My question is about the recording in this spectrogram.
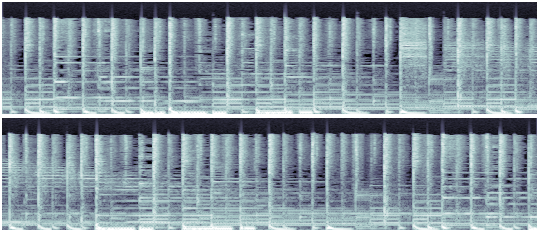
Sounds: Music

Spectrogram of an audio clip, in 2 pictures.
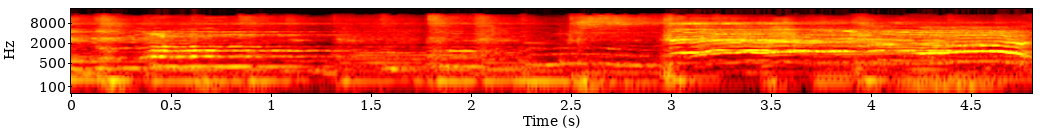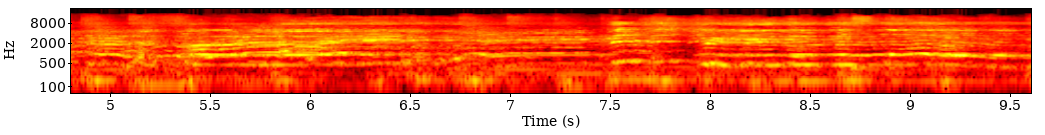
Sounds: Music, Choir, Female singing

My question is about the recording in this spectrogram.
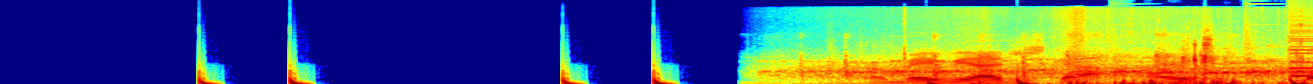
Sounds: Music

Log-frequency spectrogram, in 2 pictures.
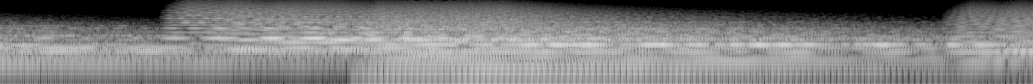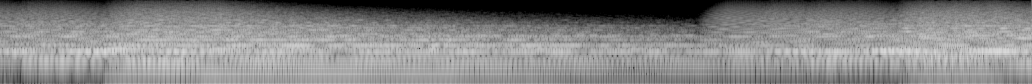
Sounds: Music

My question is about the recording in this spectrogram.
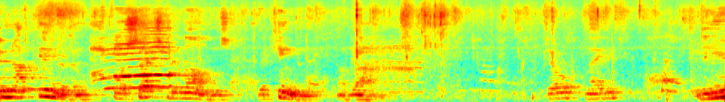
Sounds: Male speech, Speech

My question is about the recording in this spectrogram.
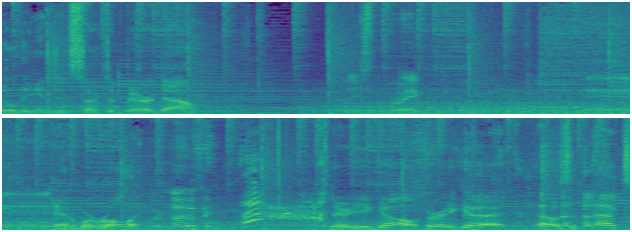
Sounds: Vehicle, Truck, Music, Speech

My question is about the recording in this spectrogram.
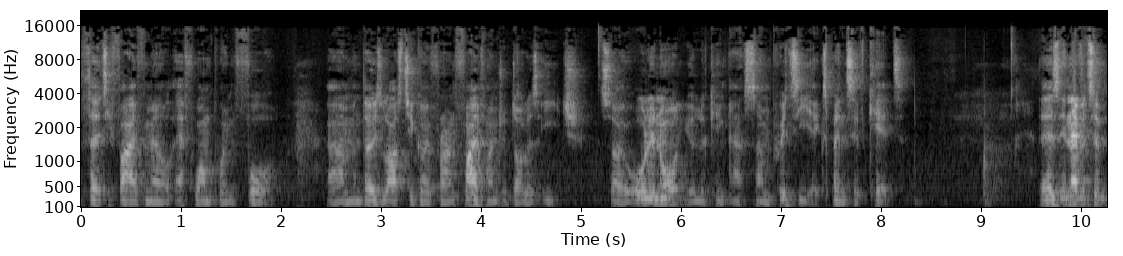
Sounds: Speech

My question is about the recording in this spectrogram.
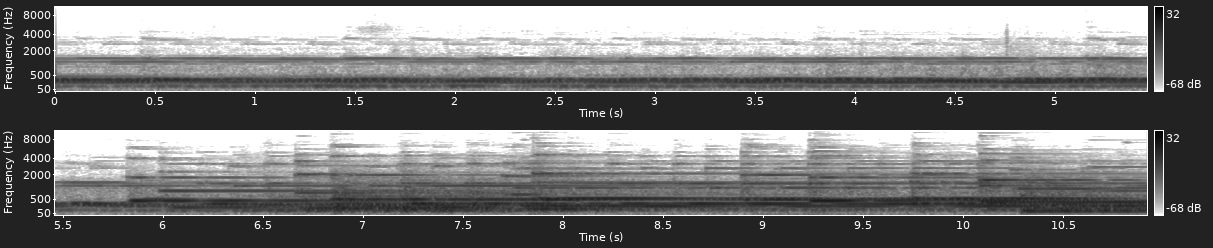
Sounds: Musical instrument, Vibraphone, Percussion, Marimba, Timpani, Music, Classical music

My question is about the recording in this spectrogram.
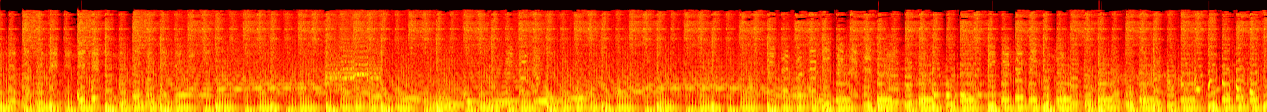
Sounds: Music, Techno

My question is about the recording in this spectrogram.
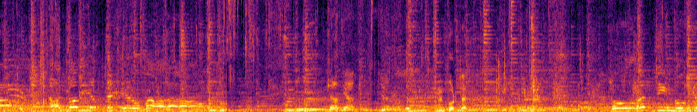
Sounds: Guitar, Plucked string instrument, Music, Flamenco, Musical instrument, Strum, Speech

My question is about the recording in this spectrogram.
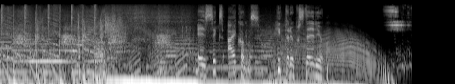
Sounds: Music, Speech

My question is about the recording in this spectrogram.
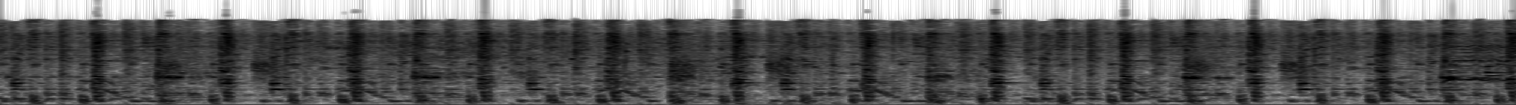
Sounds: Electronic music, Blues, Music, Techno

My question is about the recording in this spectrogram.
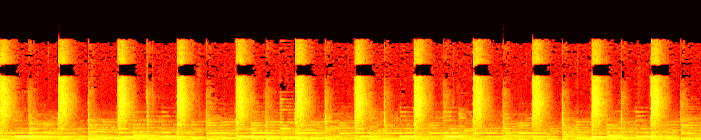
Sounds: Musical instrument, Music, Guitar

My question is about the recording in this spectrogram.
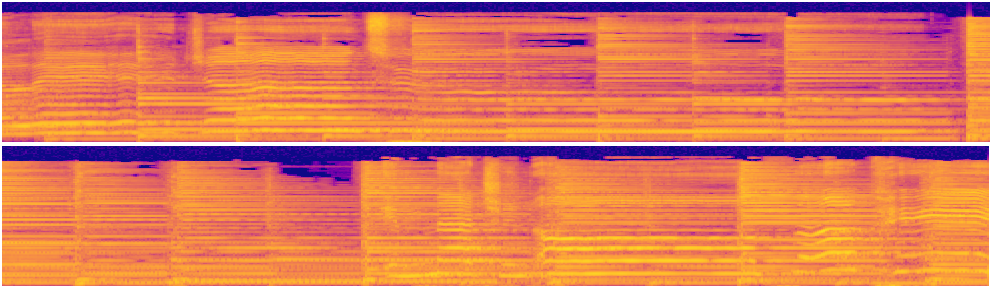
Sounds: child singing

